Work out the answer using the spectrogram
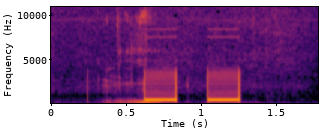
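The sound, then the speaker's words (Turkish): A telephone busy signal sounds after a call disconnects: two identical steady tone pulses, evenly spaced and fairly loud, just after a faint, brief rustle. “Bir problem oldu. Telefon bağlantısı kesildi.”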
